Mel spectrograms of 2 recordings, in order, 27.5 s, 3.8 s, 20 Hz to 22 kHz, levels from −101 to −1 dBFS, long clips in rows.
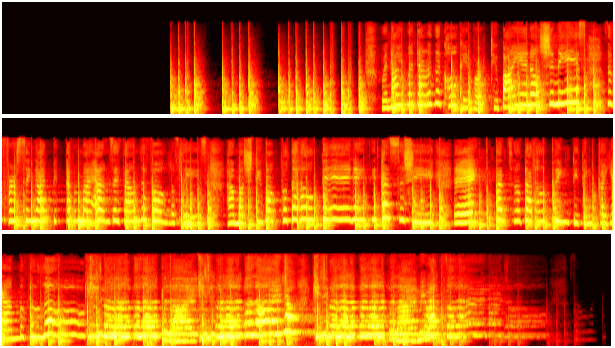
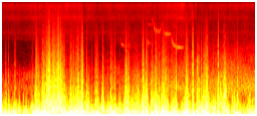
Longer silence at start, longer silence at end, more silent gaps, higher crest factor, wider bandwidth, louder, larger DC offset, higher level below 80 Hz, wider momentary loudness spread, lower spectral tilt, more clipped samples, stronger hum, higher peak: first, 2.5 s vs 0 s; first, 1.3 s vs 0 s; neither; first, 18 dB vs 4 dB; first, 11 kHz vs 6.8 kHz; second, -19 LUFS vs -6 LUFS; neither; second, -46 dBFS vs -10 dBFS; first, 10 LU vs 5 LU; second, -5 dB/octave vs -10 dB/octave; second, under 0.1% vs 9%; neither; about the same, 0 dBFS vs 0 dBFS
